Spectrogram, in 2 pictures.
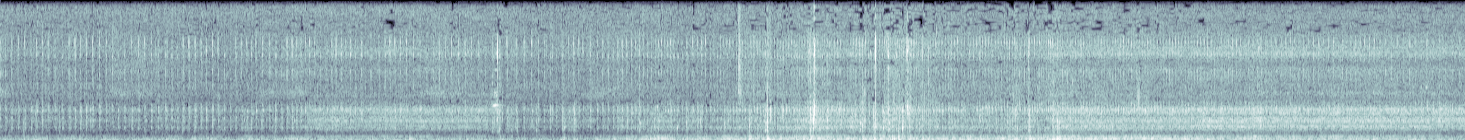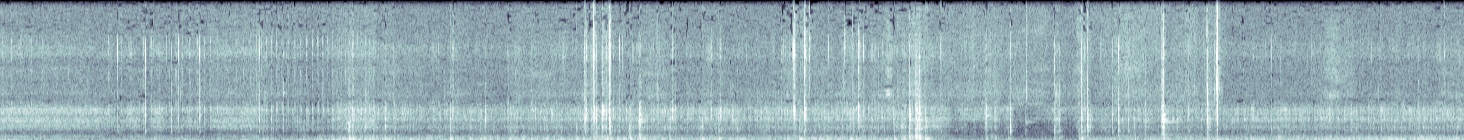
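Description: Mountain bike riding over a rough dirt singletrack: a steady low rumble of tyres and frame, with sharp knocks and rattles from bumps in the trail, coming more often in the second half.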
